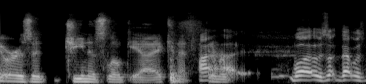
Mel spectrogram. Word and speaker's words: genius loci: Is it genius loci or is it genus loci?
